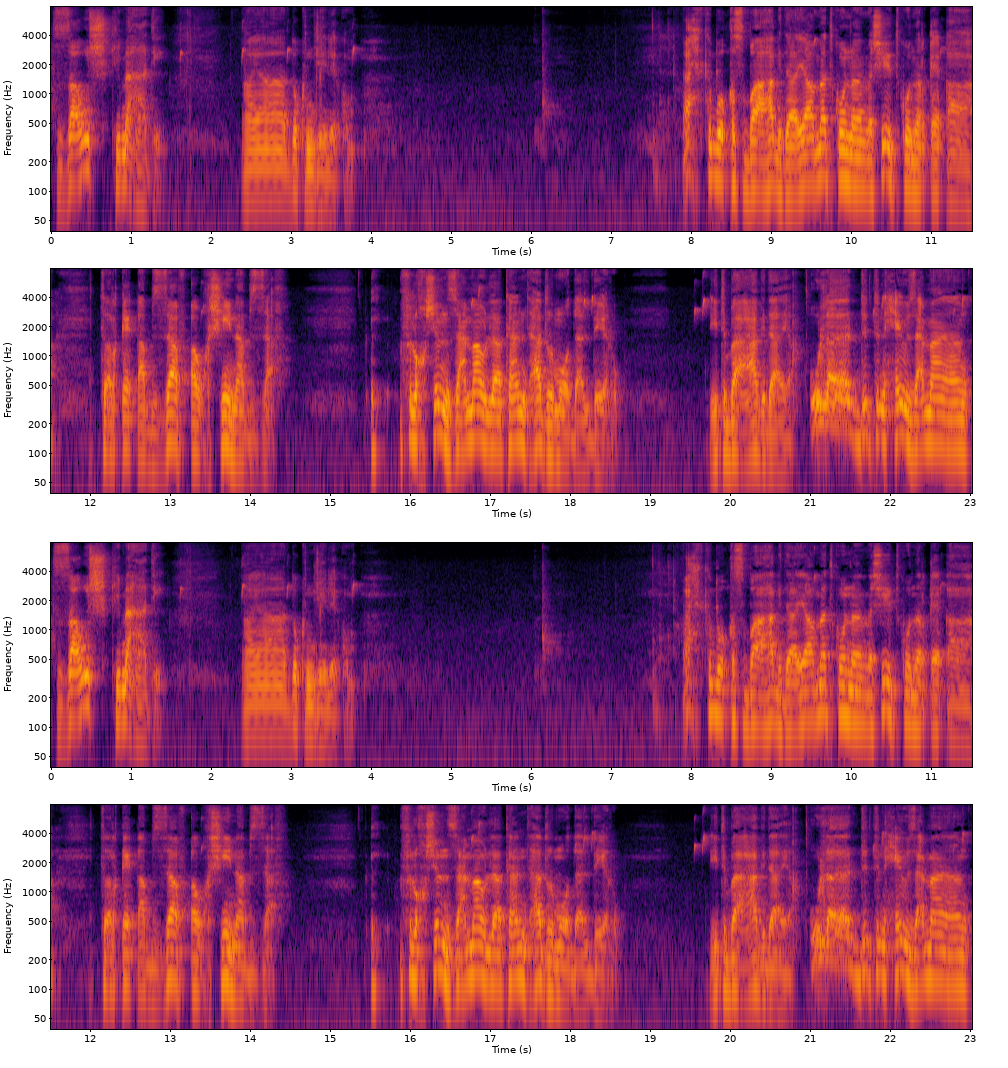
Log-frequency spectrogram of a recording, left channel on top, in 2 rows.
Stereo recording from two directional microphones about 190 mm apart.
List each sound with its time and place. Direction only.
0.0 s speech: 20° right (ahead or behind)
1.9 s speech: centre (ahead or behind)
7.9 s speech: 35° left (ahead or behind)
15.8 s speech: 40° left (ahead or behind)
19.7 s speech: 40° left (ahead or behind)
